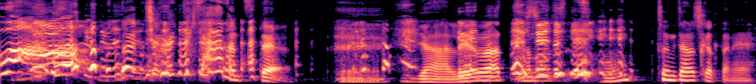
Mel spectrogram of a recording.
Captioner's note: laughs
